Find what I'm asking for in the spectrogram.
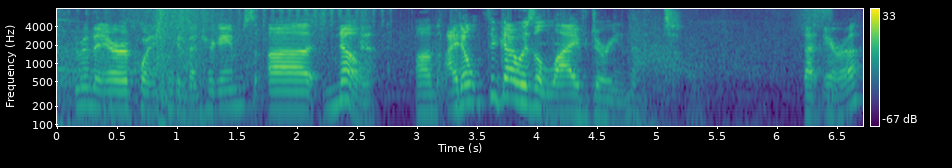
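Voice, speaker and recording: With music in the background, a woman with a Midwestern accent and a fairly low pitch talks at a fairly quick pace, broken by long, frequent pauses. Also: lively intonation. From US Midwest. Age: 20s. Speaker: video game streamer. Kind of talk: casual chat. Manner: halting.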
